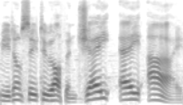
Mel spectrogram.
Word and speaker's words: Jai: So Jai Brazier in on the stop. Yes. Jai, now that's a name you don't see too often. J-A-I. So just forget the A. It's pronounced J with a long I.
